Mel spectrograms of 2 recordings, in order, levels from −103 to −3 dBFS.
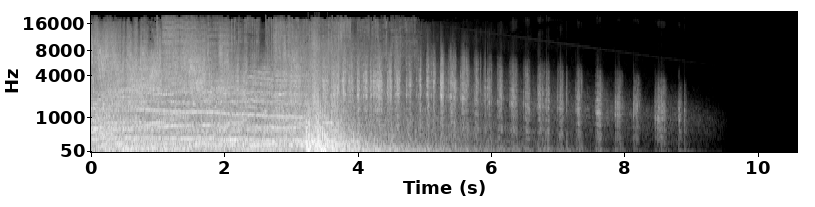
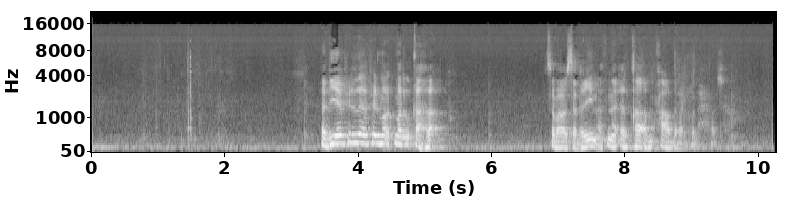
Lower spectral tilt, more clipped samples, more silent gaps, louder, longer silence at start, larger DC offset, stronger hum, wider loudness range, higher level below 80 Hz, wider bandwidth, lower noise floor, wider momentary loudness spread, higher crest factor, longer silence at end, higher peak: about the same, -4.5 dB/octave vs -5.5 dB/octave; neither; neither; about the same, -13 LUFS vs -15 LUFS; about the same, 0 s vs 0 s; neither; neither; first, 21 LU vs 6 LU; first, -24 dBFS vs -62 dBFS; first, 19.5 kHz vs 16 kHz; first, -79 dBFS vs -37 dBFS; second, 19 LU vs 24 LU; about the same, 16 dB vs 18 dB; first, 2.95 s vs 0.05 s; about the same, 0 dBFS vs 0 dBFS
